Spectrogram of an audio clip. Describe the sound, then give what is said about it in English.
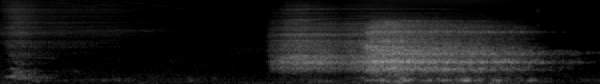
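A slow, deep breath is taken during a guided tapping meditation. After a faint breath at the start and a short quiet spell, a long airy inhale swells into a louder, hissing exhale that fades out. “when you're done, take another deep breath”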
